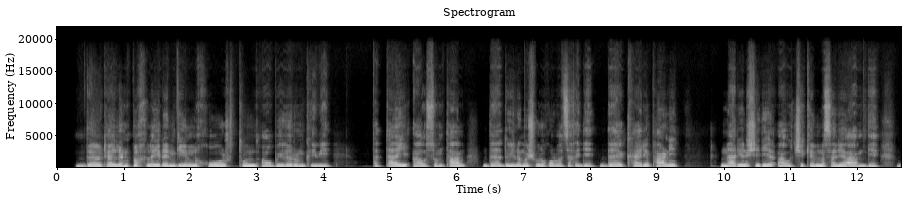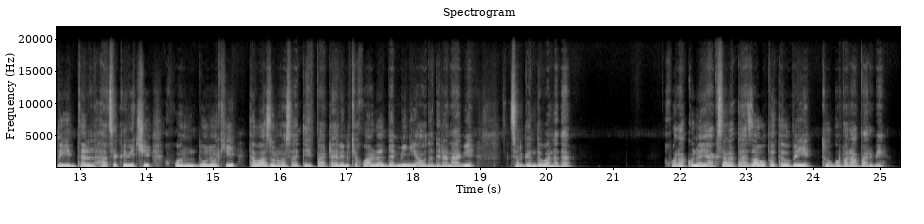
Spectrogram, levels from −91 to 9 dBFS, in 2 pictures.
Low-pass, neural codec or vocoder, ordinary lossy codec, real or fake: 19.8 kHz; codec, 44.1 kHz, 7.8 kbps, Pupu-Codec; none; fake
